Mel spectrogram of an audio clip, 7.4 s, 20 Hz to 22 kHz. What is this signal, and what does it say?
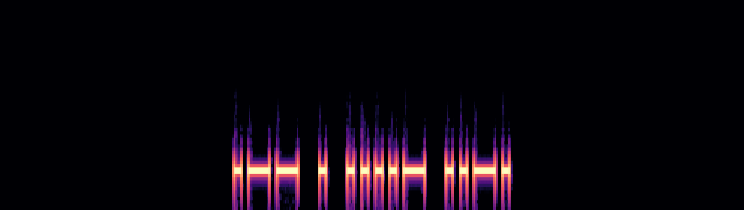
Morse code, heard as a keyed tone, about 17 wpm, 700 Hz. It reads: WE4F
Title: USA Call Signs - 4 Characters - Repeated 3x - 17wpm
